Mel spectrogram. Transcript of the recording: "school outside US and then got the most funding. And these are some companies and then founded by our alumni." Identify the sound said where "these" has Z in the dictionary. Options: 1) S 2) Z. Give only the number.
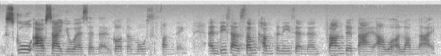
1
